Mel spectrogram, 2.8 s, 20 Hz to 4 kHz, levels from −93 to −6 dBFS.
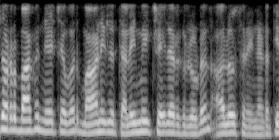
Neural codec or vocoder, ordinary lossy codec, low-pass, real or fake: codec, 16 kHz, 4 kbps, FunCodec, trained on Chinese and English, 50 frames a second; none; 3.6 kHz; fake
